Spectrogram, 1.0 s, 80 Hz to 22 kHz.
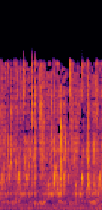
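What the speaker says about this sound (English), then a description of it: "let's loosen this and see where our oil is going to want to drip from" Motor oil dripping from the loosened oil filter of a 2018 Ford F-150 3.5 EcoBoost during an oil change, a soft, irregular patter of small liquid drips close by.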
